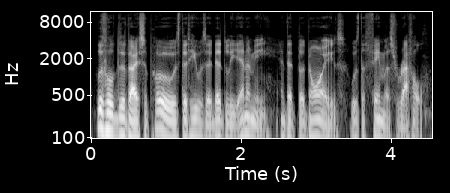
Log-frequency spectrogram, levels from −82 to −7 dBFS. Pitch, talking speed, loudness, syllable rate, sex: 95 Hz, 235 wpm, -20 LUFS, 6.4 syllables/s, male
